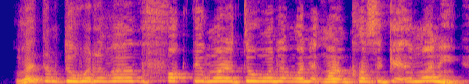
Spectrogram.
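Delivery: worked-up, high-pitched rush of stumbling words; passionate mumbling. Real, not acted. Man urging parents to let grown children go, passionate mumbling. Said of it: "I'm sorry, I'm mumbling".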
